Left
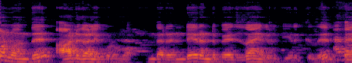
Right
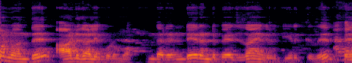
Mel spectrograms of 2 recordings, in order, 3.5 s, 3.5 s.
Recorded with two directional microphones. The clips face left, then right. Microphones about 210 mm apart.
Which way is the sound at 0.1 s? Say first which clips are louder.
Right 4 dB; 10° right (ahead or behind).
